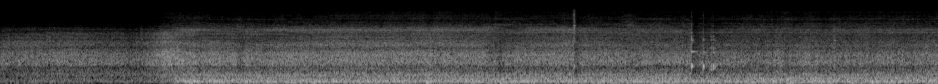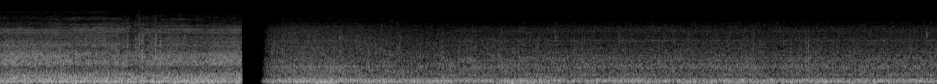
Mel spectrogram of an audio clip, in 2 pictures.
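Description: Steady rush of rain outdoors, with a low rumble on the microphone, growing louder about a second and a half in and cutting out for an instant about twelve seconds in.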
